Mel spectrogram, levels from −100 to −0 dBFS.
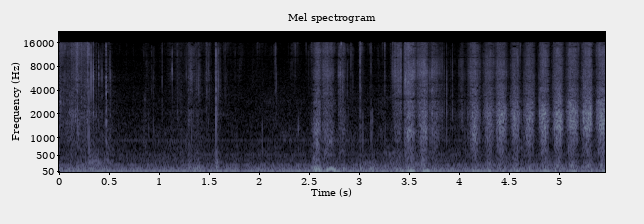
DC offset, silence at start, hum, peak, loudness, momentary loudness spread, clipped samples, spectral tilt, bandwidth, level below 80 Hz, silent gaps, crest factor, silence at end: under 0.1%; 0 s; none; -26 dBFS; -50 LUFS; 15 LU; under 0.1%; -2 dB/octave; 16.5 kHz; -56 dBFS; none; 26 dB; 0 s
